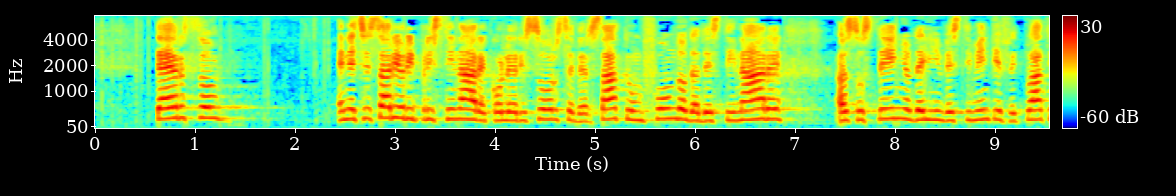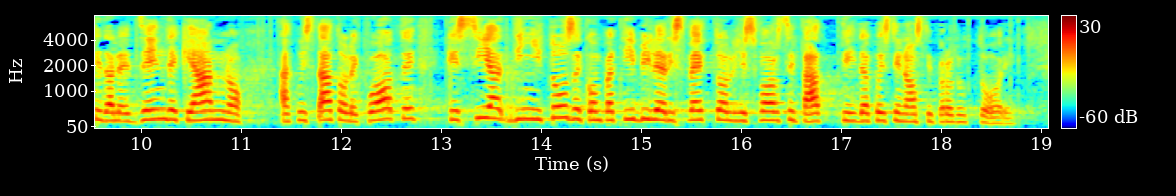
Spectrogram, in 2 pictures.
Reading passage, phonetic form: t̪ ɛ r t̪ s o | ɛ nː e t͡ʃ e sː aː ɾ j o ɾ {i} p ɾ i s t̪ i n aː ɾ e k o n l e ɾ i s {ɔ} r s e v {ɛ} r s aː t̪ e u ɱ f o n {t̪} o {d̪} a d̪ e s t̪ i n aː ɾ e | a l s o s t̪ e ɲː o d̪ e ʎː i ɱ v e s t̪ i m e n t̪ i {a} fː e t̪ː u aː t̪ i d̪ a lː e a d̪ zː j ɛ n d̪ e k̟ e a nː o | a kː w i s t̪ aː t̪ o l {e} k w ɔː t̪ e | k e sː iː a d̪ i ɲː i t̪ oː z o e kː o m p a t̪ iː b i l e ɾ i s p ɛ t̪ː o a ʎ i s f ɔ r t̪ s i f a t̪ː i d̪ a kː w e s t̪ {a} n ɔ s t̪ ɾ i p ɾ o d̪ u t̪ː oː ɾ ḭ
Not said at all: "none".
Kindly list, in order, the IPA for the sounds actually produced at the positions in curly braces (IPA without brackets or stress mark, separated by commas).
i, o, e, d̪, d̪, e, e, i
